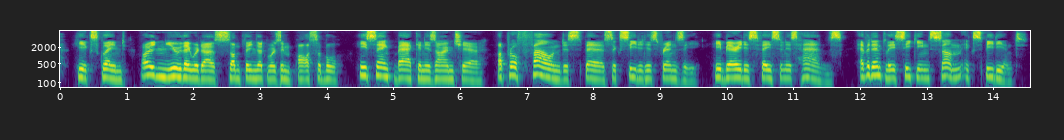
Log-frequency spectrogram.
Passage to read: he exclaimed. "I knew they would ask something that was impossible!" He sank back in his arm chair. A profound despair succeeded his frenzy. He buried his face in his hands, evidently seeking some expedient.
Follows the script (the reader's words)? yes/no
yes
